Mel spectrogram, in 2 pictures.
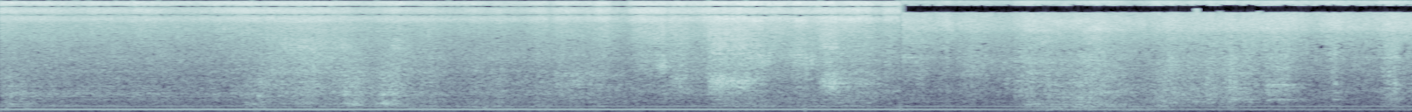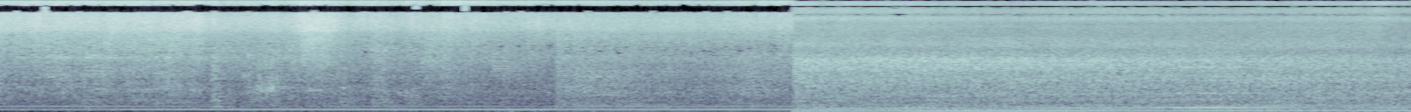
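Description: High-pressure water spray hitting a truck's bodywork and loader crane, over a steady hum from the pressure washer's pump. About two-thirds of the way through, the sound changes abruptly to a truck's diesel engine running with a deep, low rumble.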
